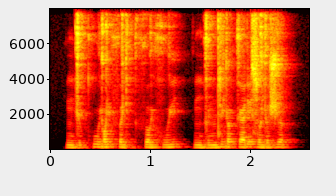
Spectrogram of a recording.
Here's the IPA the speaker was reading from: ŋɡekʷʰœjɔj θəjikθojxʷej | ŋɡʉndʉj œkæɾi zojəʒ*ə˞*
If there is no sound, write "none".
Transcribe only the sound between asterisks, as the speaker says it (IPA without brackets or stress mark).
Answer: ə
